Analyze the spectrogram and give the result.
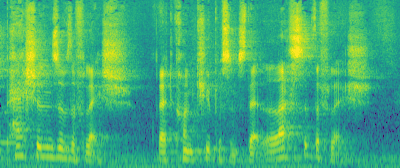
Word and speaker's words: concupiscence: Concupiscence. I'll spell it for you. C-O-N-C-U-P-I-Sense. S-C-E-N-C-E. Concupiscence.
